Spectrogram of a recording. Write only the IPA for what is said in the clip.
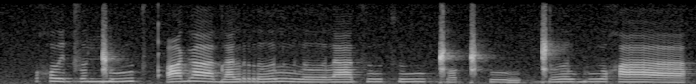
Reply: χ u ɪ̯ d͡z ɤ ŋ͡ǁ uː t͡s qʼ a ɡ aː d a l r ɤ l u l ɤː l aː t͡s uː t͡s ɾ uː ɡ͡ǁ ɔ ǁʰ u | ɡ͡ǁ ɤː l ɡ uː χ aː

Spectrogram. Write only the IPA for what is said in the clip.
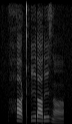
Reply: h a˦˨ kʼ i˦ ɾ a˦ ɾ i˦ z ã˨

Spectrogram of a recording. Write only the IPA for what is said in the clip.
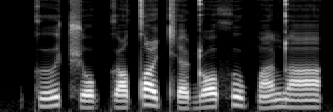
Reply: k ɯ˩˥ t͡ʃ o˩ k ɯ˩ tˤ i˥˩ cʰ ɛ˩ ɖ ɔ˧ θ u˥˩ p ã˩˥ ɖ ã˧

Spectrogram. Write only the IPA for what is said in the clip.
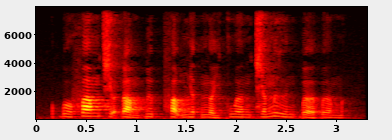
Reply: ɓ o̤˨˩ f a˧ m t͡ɕ ə̰ː˧˨ ɗ a˧˩ m ɓ ɨ˨˩ p̚ f a̰˧˨ w ɲ ə˨˩ t̚ ŋ ə˧˩ j k w ə̤ː˨˩ n t͡ɕ ə˨˦ n ɣ ɨ̤˨˩ n ɓ əː˧˩ ɓ ə̤˨˩ m

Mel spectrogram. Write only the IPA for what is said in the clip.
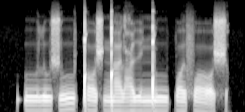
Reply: ʔ uː l uː ʃ uː ǃ ɔː ʃ ŋ͡ǃ aː l ʕ ɨː ɪ̯ ŋ͡ǃ uː p ɔ ə̯ f ɔː ʃ

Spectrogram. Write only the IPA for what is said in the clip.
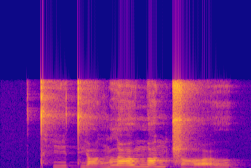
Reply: t̪ʰ i˥ t̪ j ɑ˧˥ ŋ l ɑ˥ ʊ̯ n̪ ɑ˥ ŋ ʈ͡ʂ ɑ̰˨˩˦ ʊ̯

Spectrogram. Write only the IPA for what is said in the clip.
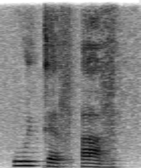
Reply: w y˥ k ɛ˧˩ f ʔ a˧˩ v

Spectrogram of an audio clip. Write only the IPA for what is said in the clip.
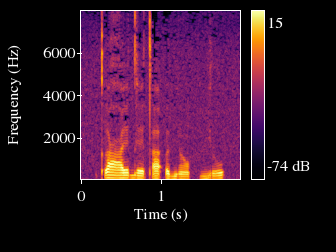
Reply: kʼ ə˦˨ ʕ e˧ d e˨ tʼ a˧ ʔ ə˨ bʲ ɔ̃˨ | bʲ u˨˦

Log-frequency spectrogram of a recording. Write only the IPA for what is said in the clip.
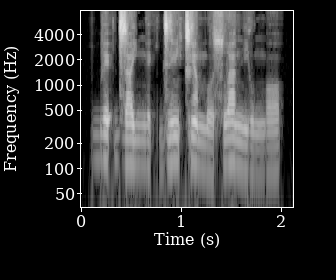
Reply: b e˦ ʔ d͡z a˧ j ŋ e˨ k̚ d͡z ĩ˥˧ t͡ɕ ã˥˧ m o˨˩ s w a˥˧ n̪ j u˨˩ ŋ ɔ˧

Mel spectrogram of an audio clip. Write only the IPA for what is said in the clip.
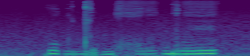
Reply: p o ɡ d o̰ ɡ x o̤ ɡ w e

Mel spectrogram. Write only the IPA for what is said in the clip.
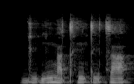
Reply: ɡ iː˨ ɡ ĩ˦ ŋ a˨ tʰ ĩ˨ t i˨ t͡s a˦

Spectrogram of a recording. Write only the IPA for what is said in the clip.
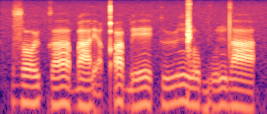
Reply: zˤ ʉː˨˩˦ k ɐː˩˧˩ ɓ a˨˩˦ ɾ ḛ˨˩˦ qʼ ɵ˥˨ ɓ eː˩˧˩ k ʉː˨˥ ŋ͡ǁ o˧˩ b u˨˩˦ n d a˧˩

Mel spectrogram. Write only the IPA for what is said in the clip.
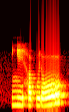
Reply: ʎ i h ʌ kʷ i ɾ o

